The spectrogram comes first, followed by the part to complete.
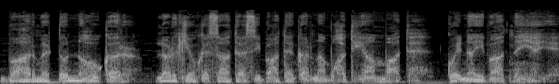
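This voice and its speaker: A man in a put-on character voice at a moderate pace, with clear music in the background. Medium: fan dub. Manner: cold, blunt.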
